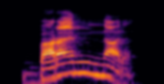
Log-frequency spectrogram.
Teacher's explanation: Suara t pada kata not yang merupakan consonant ini kita bisa flapkan suaranya yang semula not, ya, not atau not menjadi nada.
